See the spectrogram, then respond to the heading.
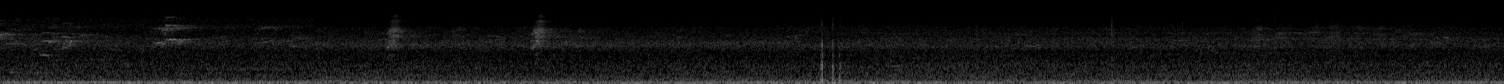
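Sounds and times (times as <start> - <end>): birds chirping: 0.0 - 3.2.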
